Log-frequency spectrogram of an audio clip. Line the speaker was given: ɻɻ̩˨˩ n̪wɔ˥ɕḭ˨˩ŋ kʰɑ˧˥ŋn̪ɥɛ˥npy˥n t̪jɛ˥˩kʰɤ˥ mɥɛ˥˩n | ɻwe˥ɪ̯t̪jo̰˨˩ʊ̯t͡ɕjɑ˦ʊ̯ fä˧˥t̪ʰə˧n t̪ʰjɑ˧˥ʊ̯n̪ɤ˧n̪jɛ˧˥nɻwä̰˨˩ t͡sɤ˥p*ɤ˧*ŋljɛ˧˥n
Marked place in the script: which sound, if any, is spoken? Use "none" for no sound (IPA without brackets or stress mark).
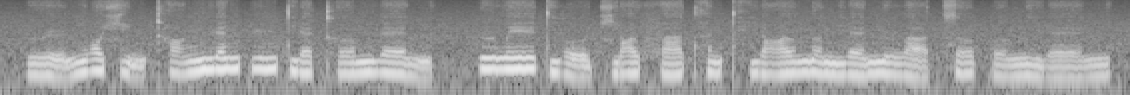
ɤ˧˥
